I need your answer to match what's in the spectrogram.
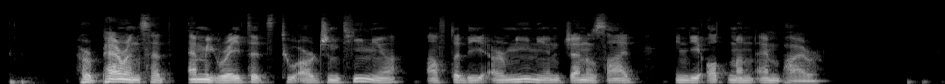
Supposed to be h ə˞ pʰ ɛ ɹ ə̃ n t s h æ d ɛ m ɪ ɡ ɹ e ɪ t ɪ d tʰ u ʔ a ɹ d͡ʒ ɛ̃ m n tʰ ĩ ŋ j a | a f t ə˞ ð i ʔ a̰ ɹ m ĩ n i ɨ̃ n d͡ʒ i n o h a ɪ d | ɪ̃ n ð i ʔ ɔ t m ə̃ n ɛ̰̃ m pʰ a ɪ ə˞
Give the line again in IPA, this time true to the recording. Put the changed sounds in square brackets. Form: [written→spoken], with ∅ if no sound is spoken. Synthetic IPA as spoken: h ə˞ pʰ ɛ ɹ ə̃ n t s h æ d ɛ m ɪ ɡ ɹ e ɪ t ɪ d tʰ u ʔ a ɹ d͡ʒ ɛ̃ [m→∅] n tʰ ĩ [ŋ→n] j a | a f t ə˞ ð i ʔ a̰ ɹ m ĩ n i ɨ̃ n d͡ʒ [i→ɛ] n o [h→s] a ɪ d | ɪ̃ n ð i ʔ ɔ t m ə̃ n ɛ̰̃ m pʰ a ɪ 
